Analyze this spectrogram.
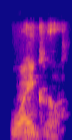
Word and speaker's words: Wager: in and she said we pronounce it in the family with the hard g wager okay it's a german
